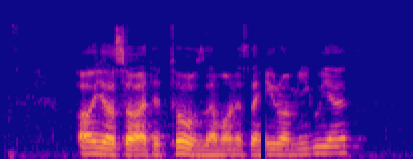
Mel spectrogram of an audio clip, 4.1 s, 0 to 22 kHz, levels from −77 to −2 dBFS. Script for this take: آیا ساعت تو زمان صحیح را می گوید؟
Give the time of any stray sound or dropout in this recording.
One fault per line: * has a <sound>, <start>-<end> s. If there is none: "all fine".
* has a dropout, 2.6-2.6 s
